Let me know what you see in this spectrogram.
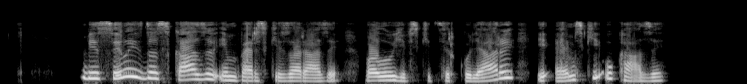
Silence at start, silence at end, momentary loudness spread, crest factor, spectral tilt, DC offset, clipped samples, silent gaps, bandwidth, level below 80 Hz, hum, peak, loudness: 0.8 s; 0.85 s; 9 LU; 14 dB; -5.5 dB/octave; under 0.1%; under 0.1%; 3.60-3.64 s, 5.31-5.36 s; 8 kHz; -52 dBFS; none; 0 dBFS; -14 LUFS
